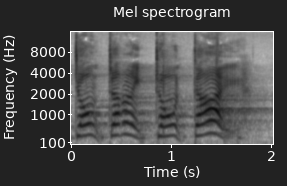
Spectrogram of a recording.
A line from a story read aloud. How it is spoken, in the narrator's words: And she's screaming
